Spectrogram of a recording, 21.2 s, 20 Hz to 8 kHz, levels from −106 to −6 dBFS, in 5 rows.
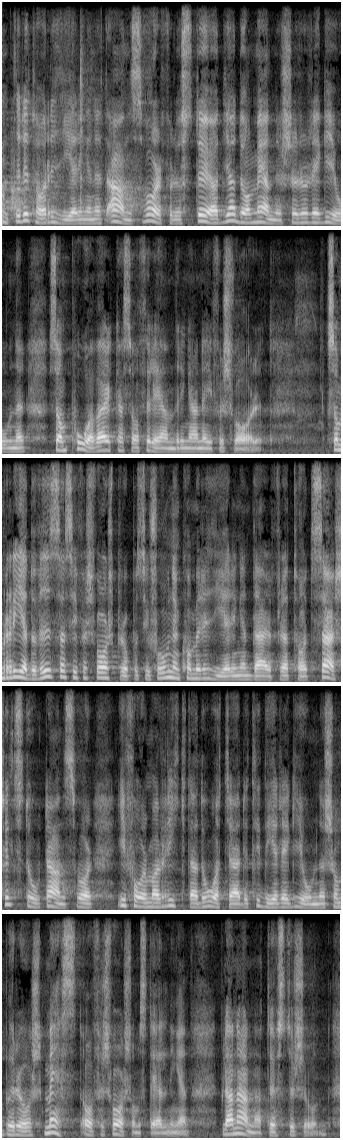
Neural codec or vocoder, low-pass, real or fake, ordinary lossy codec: none; none; real; none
